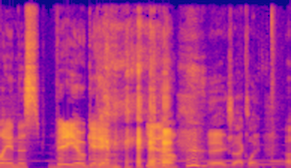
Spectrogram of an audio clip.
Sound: laughs

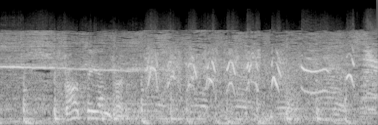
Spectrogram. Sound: laughing

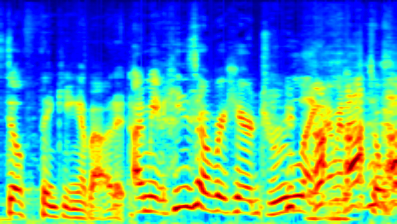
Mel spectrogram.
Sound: laughter

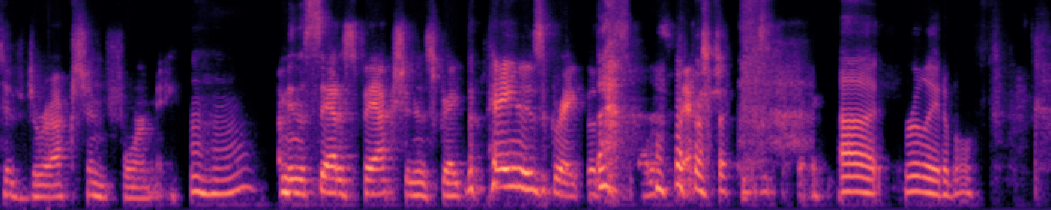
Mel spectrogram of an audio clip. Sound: laughter

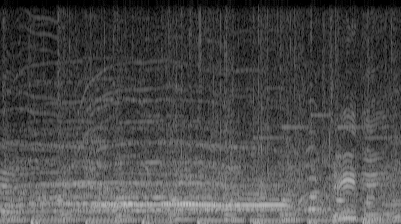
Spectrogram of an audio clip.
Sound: cheers

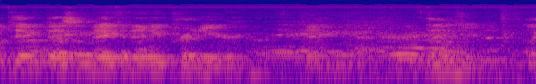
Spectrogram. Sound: audience murmurs

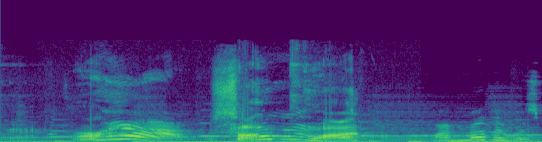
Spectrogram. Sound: squawking

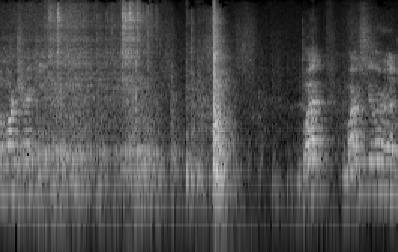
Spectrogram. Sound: chairs sliding

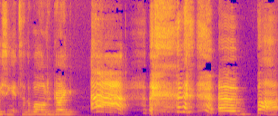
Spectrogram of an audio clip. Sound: laughs

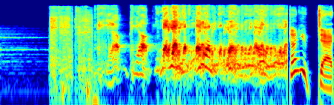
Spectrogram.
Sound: angry fake donald duck noises

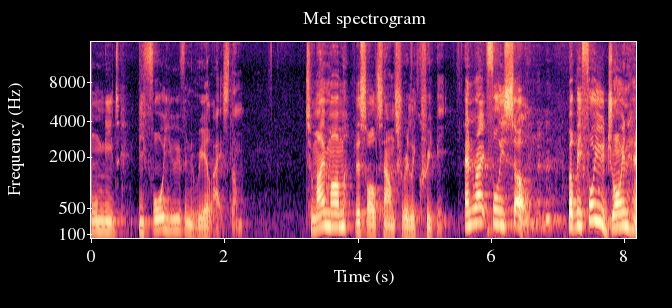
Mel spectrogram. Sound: audience laughs

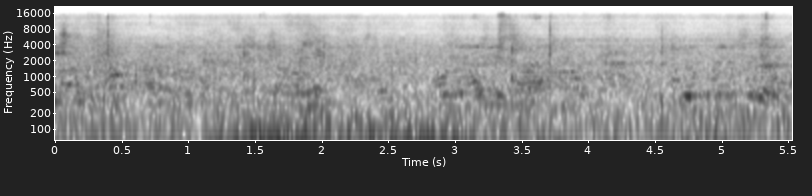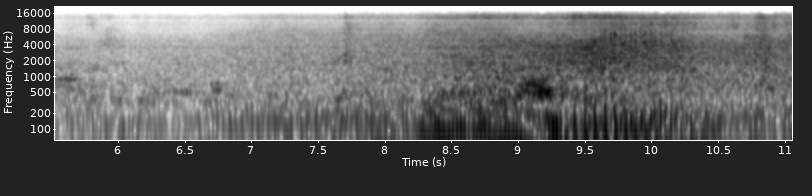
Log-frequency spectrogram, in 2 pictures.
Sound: engine revving; people chattering

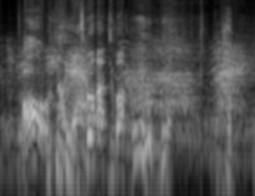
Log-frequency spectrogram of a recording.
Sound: mimicking

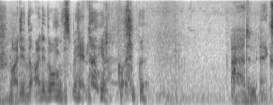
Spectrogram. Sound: laughs

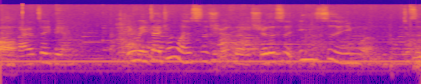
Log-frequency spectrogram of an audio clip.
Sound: mandarin

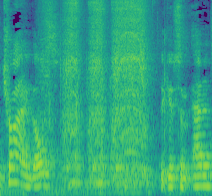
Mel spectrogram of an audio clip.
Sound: sound of drill

